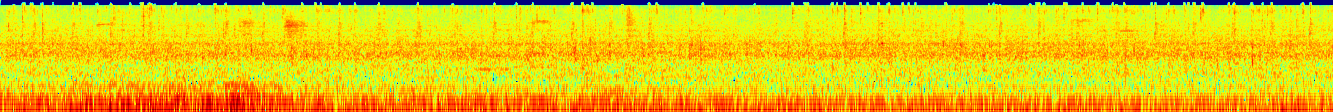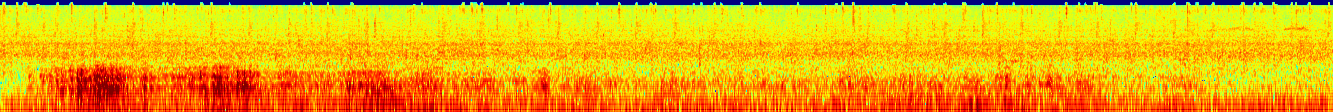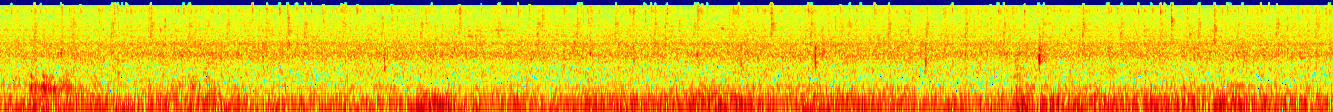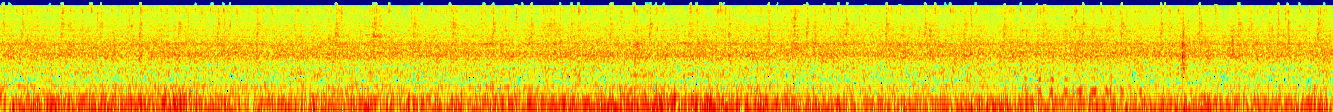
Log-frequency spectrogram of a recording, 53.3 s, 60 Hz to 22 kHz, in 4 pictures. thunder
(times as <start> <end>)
1.2 3.1, 13.7 24.6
